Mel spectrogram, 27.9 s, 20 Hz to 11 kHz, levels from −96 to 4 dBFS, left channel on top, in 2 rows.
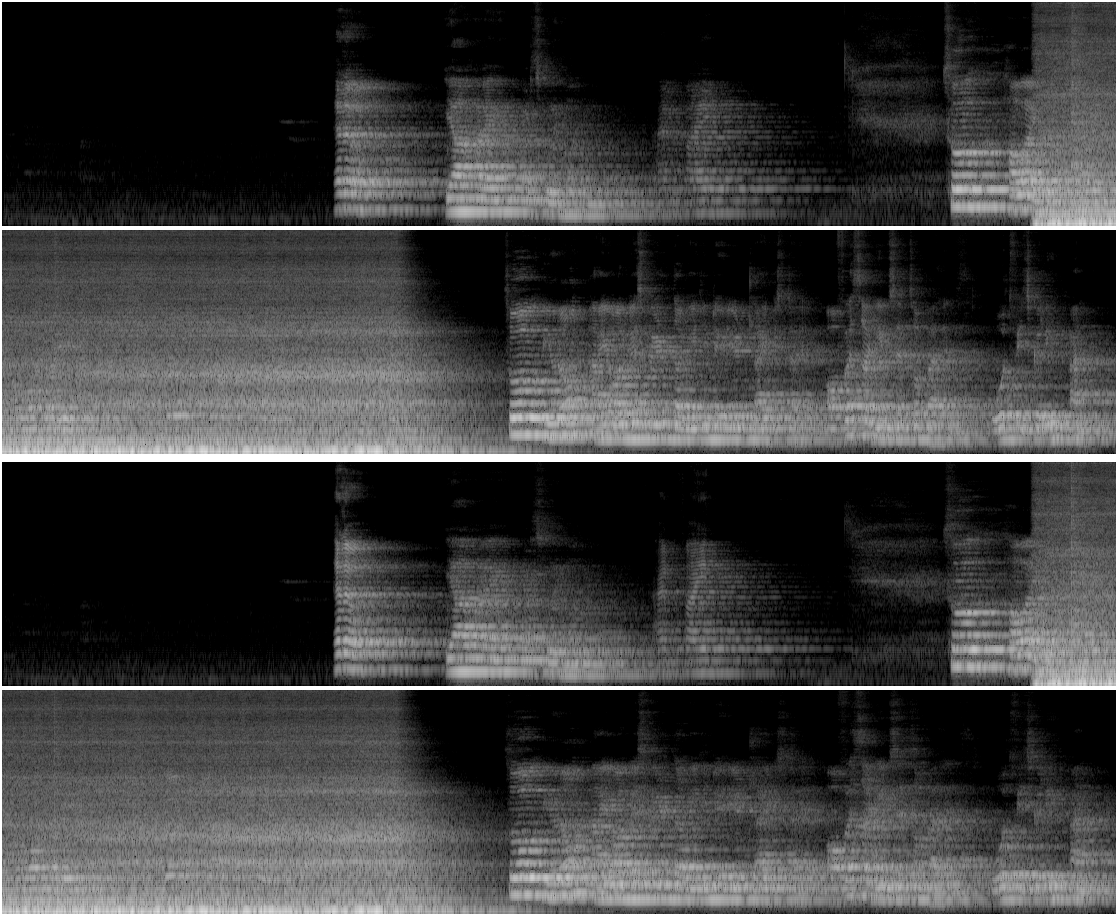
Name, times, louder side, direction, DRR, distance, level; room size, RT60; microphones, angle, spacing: voice 1, 4.1-4.8 8.1-8.9 15.7-17.5, right 1 dB, 70° right, 1 dB, 0.3 m, -37 dB
voice 2, 5.5-7.4 11.8-15.1 18.6-19.5 20.3-25.8 26.3-27.5, left 1 dB, 30° left, -3 dB, 0.4 m, -30 dB
sound 1, 12.8-18.9, equal, 40° right, 0.7 m, -22 dB
4.1 x 2.1 x 2.7 m, 2.9 s
head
